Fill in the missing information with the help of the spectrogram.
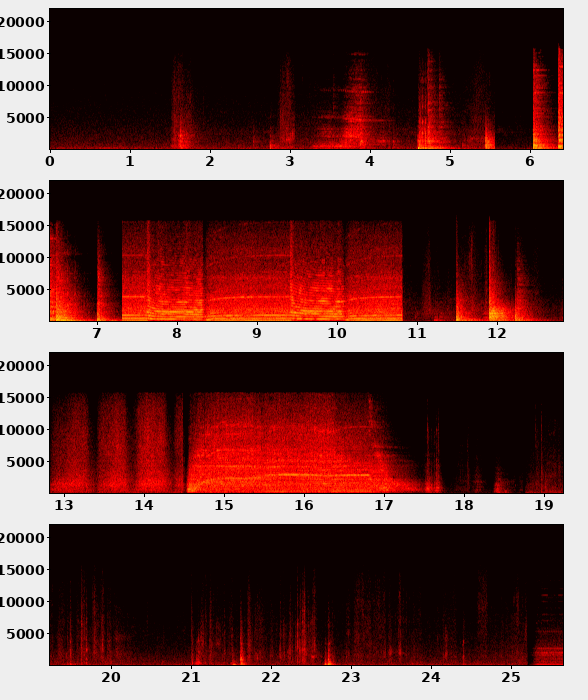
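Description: A power woodworking tool running twice, for about five seconds and then about three. Its motor pitch dips and recovers under load during the first run and rises to a steady whine in the second. Short knocks and clicks of wood and tools being handled come between and after the runs.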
